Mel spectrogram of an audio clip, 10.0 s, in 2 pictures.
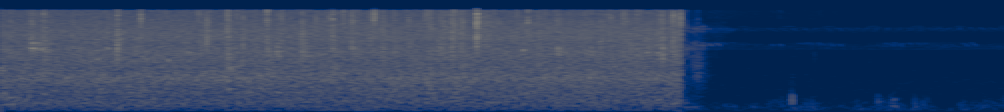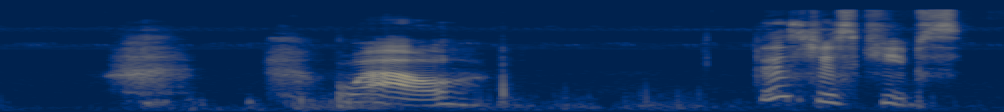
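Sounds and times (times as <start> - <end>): heavy rain falling: 0.0 - 3.4
raindrop ticks: 0.0 - 3.5.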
